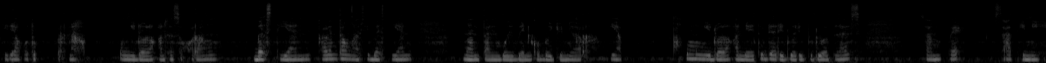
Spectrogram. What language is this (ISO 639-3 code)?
ind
